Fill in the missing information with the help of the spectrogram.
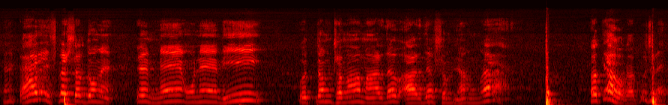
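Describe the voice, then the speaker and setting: An older man giving a religious discourse, animated, full of rhetorical questions and chuckling asides. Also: high-pitched, measured pace, background noise. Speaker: preacher.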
